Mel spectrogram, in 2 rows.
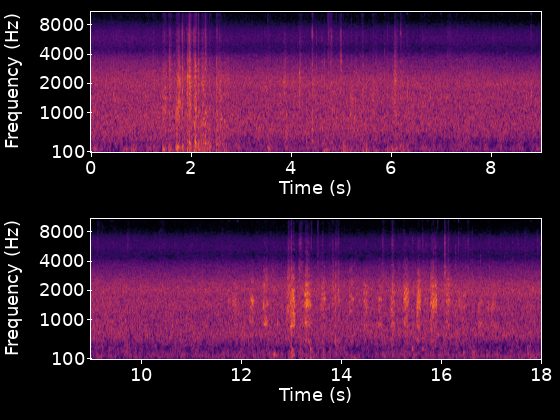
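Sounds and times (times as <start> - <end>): steady rushing background: 8.0 - 18.0
footsteps on wooden boardwalk: 12.2 - 18.0.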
